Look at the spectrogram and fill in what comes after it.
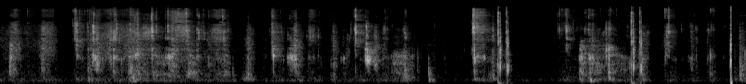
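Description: Close-miked eating sounds: food being chewed and crunched in irregular bursts, with short pauses between mouthfuls and a sharp click near the end.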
